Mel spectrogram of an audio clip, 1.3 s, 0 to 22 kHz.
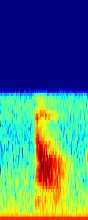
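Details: Congo African grey parrot, a 3.5-year-old female, practicing a word in the morning: a single short, drawn-out speech-like syllable over quiet indoor hiss.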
